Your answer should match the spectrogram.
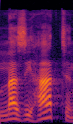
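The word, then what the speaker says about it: nasihat: Aliás, antes o nazihat, né? Na zirat se escreve n a s i h a t nazi.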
